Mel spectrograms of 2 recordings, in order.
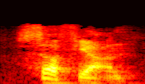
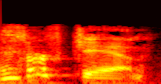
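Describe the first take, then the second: First: The first syllable has no R sound. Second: The first syllable has an R sound.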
